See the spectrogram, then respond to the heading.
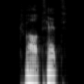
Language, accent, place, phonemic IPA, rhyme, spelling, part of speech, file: German, Germany, Berlin, /kvaʁˈtɛt/, -ɛt, Quartett, noun, De-Quartett.ogg
- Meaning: 1. quartet (music composition in four parts) 2. quartet (group of four musicians) 3. quartet 4. four of a kind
